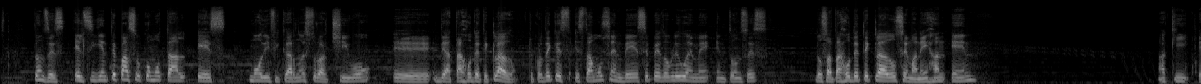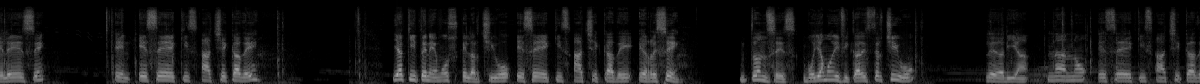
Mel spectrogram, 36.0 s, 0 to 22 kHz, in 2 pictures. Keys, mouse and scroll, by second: 0.0-36.0 typing, 22.0 Return, 35.6 Tab.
